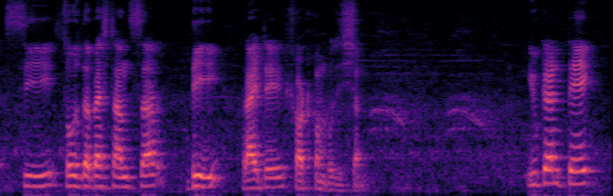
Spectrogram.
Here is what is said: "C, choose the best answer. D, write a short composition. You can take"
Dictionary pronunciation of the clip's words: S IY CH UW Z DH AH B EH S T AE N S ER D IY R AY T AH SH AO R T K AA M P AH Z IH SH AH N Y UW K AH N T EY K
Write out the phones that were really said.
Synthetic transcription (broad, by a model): S IY S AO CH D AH B EH S T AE N S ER D IY R AY T AH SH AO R T K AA M P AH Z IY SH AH N Y UW K AH N T EY K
